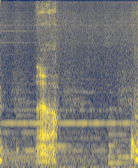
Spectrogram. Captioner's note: grunts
